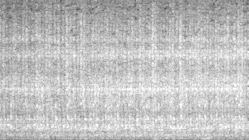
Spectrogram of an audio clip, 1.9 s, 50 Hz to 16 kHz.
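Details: 1981 Evinrude 20 HP outboard, cold, timing just past the second mark, mixture about 1.5 turns out: a choppy, lumpy "tip, tip" idle with uneven beats. The owner thinks it almost sounds like an exhaust leak and plans a timing light check. Cause unconfirmed.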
